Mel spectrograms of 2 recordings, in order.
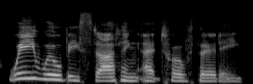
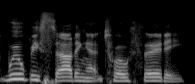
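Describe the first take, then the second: First: The first two words are said in full. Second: The first two words are contracted into one. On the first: "If we hadn't contracted those two words, it would sound like this" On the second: "what we had was"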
